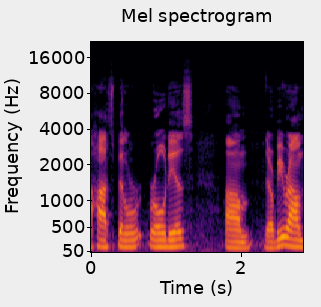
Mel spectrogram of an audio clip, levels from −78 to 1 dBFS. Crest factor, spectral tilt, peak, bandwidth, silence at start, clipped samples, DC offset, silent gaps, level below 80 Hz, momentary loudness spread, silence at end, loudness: 16 dB; -6 dB/octave; -4 dBFS; 11.5 kHz; 0 s; under 0.1%; under 0.1%; none; -56 dBFS; 8 LU; 0 s; -21 LUFS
